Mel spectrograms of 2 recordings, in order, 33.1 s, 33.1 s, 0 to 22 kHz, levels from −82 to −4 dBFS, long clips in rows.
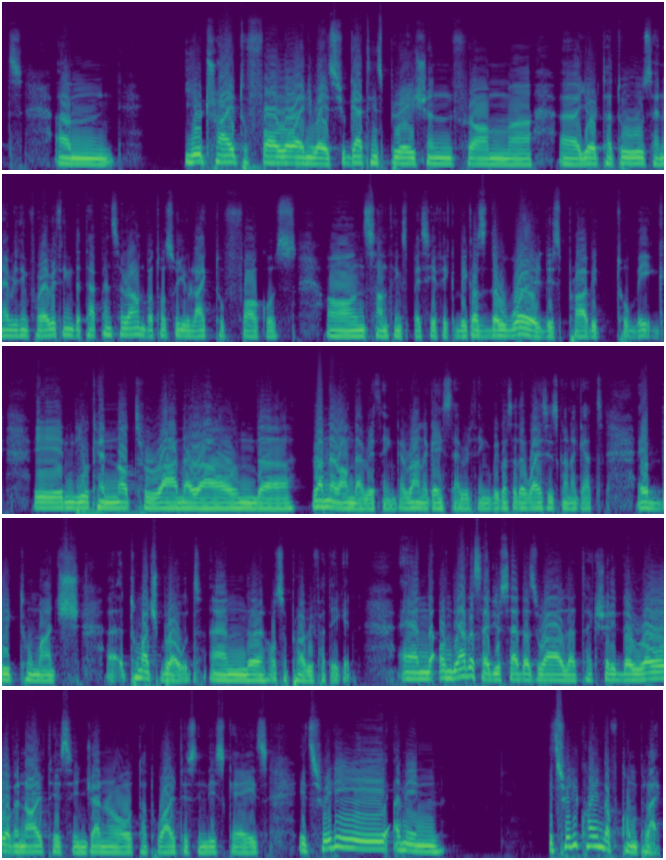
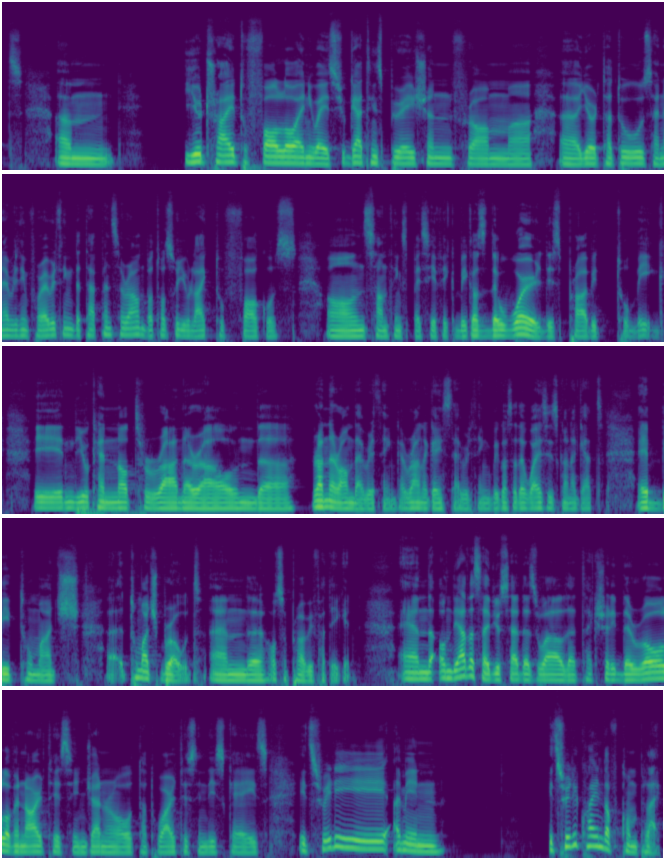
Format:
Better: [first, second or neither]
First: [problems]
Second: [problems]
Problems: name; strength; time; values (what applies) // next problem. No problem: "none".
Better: second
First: distortion; heavy; 15% of the sound clipped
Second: none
